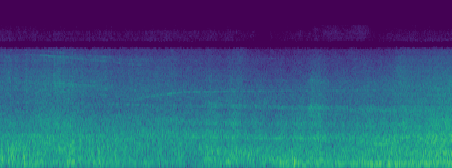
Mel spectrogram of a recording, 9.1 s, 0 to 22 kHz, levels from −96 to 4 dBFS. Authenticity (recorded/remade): recorded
